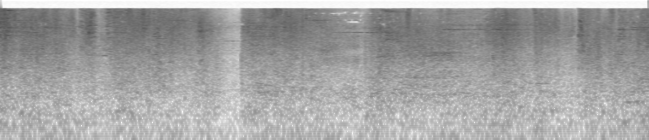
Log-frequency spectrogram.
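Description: Fantasy battle sound effects crackle and whoosh as spells are cast.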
